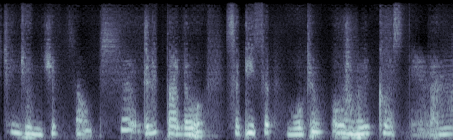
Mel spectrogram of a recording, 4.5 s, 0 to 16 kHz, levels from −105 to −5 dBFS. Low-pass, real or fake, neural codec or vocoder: 14.4 kHz; fake; codec, 44.1 kHz, 0.9 kbps, DAC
